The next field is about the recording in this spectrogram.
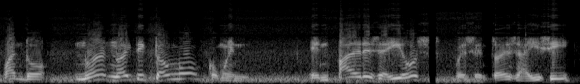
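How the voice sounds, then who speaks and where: A man speaks on a radio broadcast as a language advisor. He explains grammar at a measured pace, says "eh" and "mm" often, and slowly repeats the example words. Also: mid-range voice, sing-song, noisy background. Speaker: language expert on a radio show. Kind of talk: radio language advice segment.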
